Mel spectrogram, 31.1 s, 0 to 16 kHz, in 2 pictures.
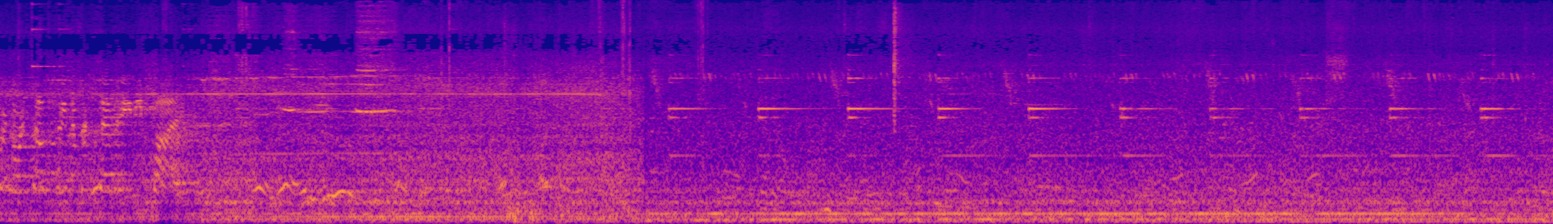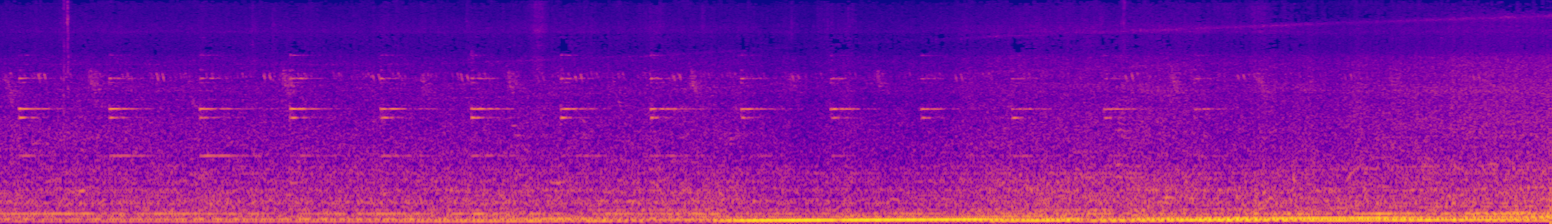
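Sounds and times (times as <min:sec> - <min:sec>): diesel locomotive drone: 0:00.0 - 0:31.0
train rolling past: 0:00.0 - 0:31.0
warning bell dinging: 0:06.7 - 0:24.2.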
